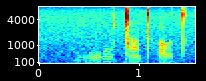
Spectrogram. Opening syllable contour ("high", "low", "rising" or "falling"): low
